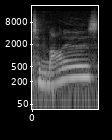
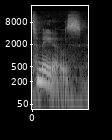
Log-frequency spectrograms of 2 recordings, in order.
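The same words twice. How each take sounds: First: It is said with a British pronunciation. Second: It is said with an American pronunciation. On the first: "Why did I say it like that?" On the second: "I'm so American, and it, it's tomatoes"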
